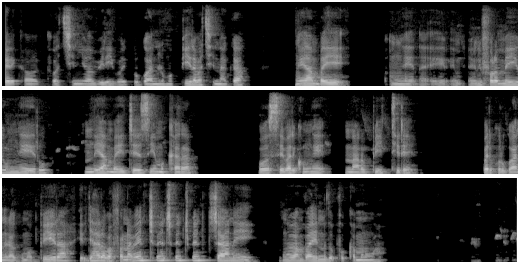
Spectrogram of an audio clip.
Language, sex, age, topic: Kinyarwanda, male, 25-35, government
